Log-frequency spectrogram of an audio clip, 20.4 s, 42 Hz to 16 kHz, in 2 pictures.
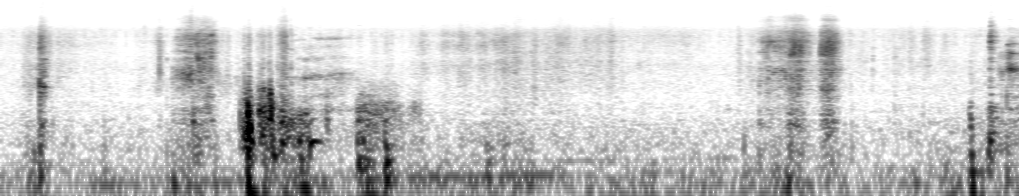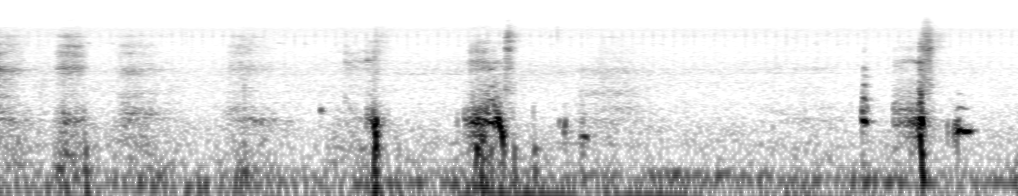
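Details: Person with flu, run down after about three hours' sleep in 24, recorded in real time: several soft, muffled sneezes with sniffs between them in a quiet room. They cannot sneeze at full force, so this is a stifled sneezing fit.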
